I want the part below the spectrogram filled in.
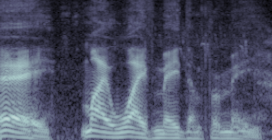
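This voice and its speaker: A man puts on a raspy character voice with a very deep, low pitch. His pitch swings very widely. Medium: video game.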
